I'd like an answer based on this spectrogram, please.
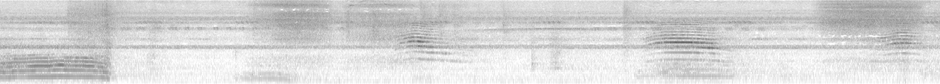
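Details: Domestic cat play-fighting with a young dog: a loud, drawn-out harmonic yowl in the first second and a half, then softer wavering cries and a bending whine near nine seconds, over a steady background hum.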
